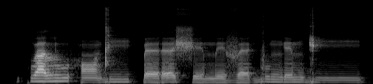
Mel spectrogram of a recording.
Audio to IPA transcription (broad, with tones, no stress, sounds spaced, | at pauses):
kʷ a˦ l u˦ h ɔ̃˨ d iː˧ k͡p ɛ˨ ɾ ɛ˧ ʃ e˨ m e˨ v ɛ˨ ɡ u˦ ŋ e˦ m ɡ iː˧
